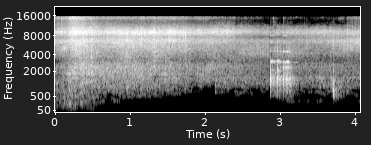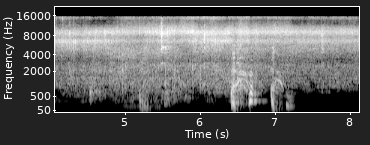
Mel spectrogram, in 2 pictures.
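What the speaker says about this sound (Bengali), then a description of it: "পেঁয়াজ, কাঁচা লঙ্কা, টমেটো কেটে রেখেছিলাম, এগুলো তেলে ভেজে নেব।" Chopped onion, green chili and tomato fry in hot oil in a wok, starting as a loud, broad sizzle that fades into a softer hiss with scattered spoon clinks and stirring.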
